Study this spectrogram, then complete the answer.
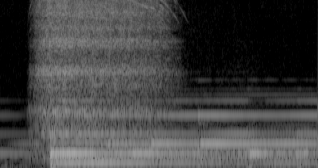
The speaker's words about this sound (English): Let's take a deep breath.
